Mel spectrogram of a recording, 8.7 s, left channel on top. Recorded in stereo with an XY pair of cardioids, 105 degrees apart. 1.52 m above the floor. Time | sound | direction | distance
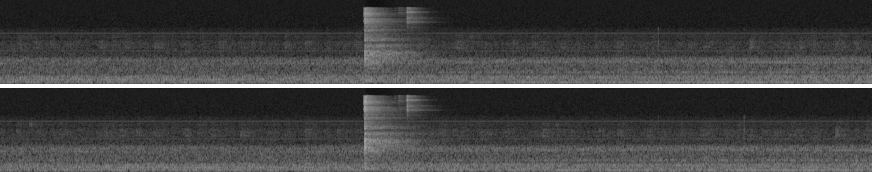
3.6 | a crack | 35° right | 1.2 m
